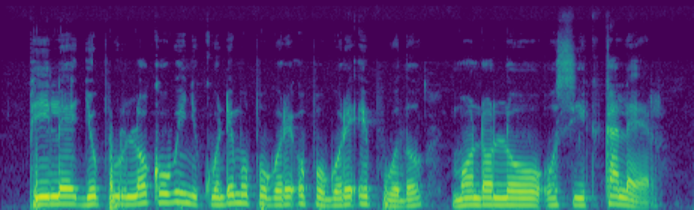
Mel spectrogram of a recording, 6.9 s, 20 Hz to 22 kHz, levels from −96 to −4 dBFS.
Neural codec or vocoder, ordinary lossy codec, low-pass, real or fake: none; none; 19.8 kHz; real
